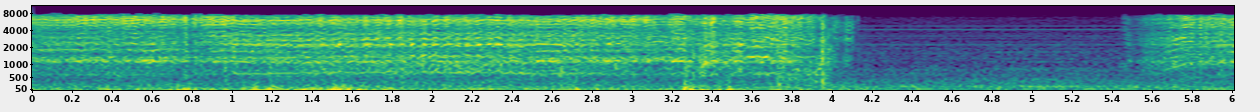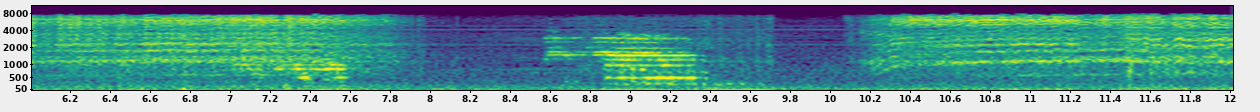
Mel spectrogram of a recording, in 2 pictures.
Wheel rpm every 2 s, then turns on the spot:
160, 150, 30, 120, 20, 120.
8-10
